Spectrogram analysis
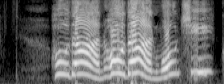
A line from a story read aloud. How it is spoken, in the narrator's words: cried Starbuck to the body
